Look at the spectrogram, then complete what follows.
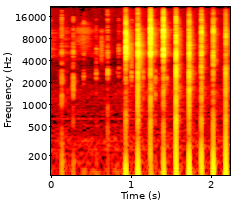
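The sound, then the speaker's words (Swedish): Brief hand clapping from a small group, applauding someone for having bought something: a few soft scattered claps that quickly become a steady run of about nine loud, sharp claps at a brisk even pace, without talking. “Det känns assjukt att applådera att du har köpt en sak, men alltså jag förstår exakt vad du menar.”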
